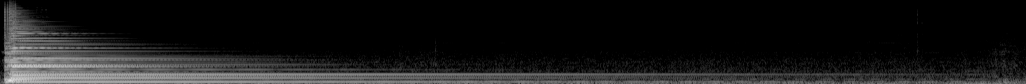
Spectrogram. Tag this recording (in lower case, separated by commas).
guitar, music, plucked string instrument, musical instrument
